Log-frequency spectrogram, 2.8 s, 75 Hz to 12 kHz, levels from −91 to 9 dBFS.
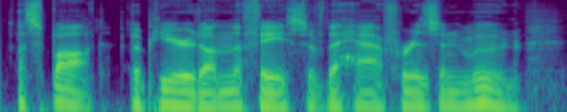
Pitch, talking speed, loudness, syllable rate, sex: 95 Hz, 235 wpm, -17 LUFS, 6.1 syllables/s, male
